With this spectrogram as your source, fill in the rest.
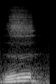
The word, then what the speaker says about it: FXOz: is funny because like in the GSL they pronounce his name Z, like just Z. So FXOz, like, that's what I heard, because like there can be confusion on his ID tag because he's from the team FXO and his name is Oz.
